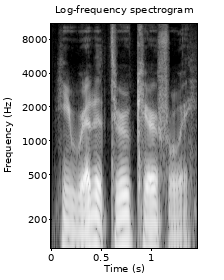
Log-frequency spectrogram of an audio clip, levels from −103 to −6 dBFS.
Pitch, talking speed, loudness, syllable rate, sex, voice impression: 90 Hz, 205 wpm, -16 LUFS, 6.1 syllables/s, male, masculine, middle-aged, thick, tensed, hard, muffled, slightly raspy, cool, mature, wild, slightly kind, modest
